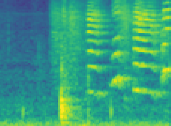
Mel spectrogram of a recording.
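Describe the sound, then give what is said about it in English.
A dog makes a run of shrill, whining squeaks in quick succession, moderately loud, with no talking. “Dog, you need to take that in the other room.”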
